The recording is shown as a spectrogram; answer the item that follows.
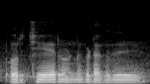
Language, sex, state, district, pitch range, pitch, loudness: Tamil, male, Tamil Nadu, Kanyakumari, 105-110 Hz, 105 Hz, -16 LUFS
